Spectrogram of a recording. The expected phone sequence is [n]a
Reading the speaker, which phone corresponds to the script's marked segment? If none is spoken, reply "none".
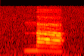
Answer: n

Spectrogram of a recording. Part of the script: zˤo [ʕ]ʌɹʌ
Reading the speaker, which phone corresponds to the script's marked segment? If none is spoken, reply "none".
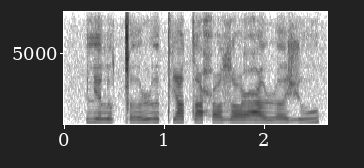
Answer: ʕ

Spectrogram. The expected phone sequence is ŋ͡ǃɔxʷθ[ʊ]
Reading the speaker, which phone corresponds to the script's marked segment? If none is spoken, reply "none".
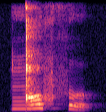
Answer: ʊ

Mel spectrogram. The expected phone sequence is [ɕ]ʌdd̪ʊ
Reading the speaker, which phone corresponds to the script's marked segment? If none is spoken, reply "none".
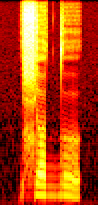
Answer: ɕ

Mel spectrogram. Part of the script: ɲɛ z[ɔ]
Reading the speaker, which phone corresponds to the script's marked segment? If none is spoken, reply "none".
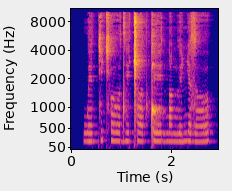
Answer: ɤ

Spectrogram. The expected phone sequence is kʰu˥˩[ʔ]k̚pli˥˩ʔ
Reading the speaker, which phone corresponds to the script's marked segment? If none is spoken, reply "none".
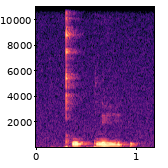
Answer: none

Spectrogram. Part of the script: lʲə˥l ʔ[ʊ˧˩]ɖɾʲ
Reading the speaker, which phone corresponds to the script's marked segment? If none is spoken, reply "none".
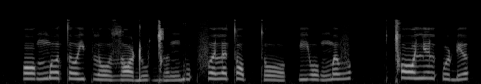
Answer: u˧˩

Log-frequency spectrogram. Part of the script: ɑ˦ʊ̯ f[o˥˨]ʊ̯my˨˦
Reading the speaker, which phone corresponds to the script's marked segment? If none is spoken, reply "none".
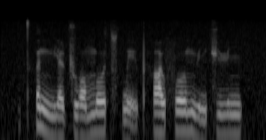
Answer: o˦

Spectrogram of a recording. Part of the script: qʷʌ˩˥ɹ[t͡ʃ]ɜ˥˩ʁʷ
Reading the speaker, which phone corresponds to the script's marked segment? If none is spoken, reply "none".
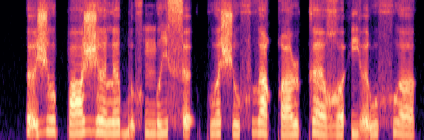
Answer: k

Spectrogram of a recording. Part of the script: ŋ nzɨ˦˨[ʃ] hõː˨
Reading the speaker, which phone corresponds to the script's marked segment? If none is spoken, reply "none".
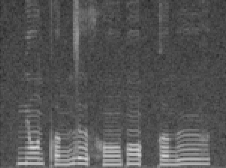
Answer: θ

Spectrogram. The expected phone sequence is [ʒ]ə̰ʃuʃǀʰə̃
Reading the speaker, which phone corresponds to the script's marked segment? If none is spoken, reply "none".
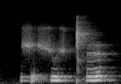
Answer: ʒ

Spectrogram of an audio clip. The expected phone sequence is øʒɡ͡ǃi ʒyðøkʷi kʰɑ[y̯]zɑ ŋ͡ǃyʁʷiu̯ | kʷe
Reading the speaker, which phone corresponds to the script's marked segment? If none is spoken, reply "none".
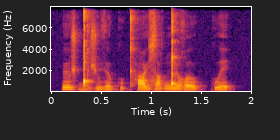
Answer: y̯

